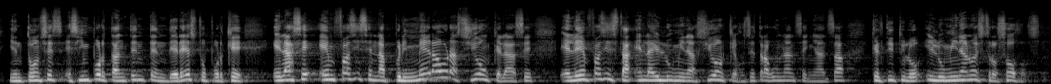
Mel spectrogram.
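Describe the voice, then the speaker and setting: A pastor preaching a sermon, asking rhetorical questions and stacking lists, moving between quiet asides and loud emphatic peaks. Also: male voice, a little high. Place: church sanctuary. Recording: long hall reverb.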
